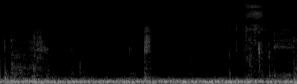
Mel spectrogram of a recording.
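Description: Quilt fabric being cut along its side with a rotary cutter and ruler, a close, steady rasping scrape that runs continuously with a few brief brighter swishes.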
